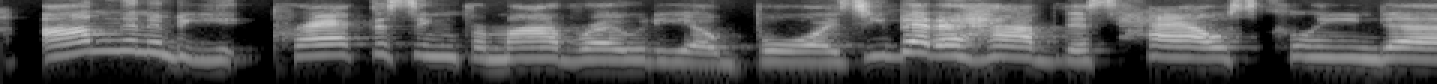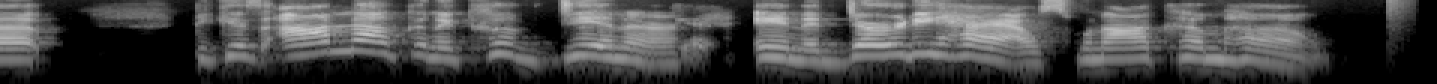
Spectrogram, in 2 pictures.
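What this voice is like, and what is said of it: Playful cowgirl character voice. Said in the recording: “I think I'd go full cow... Cowgirl... I go real cowgirl.”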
